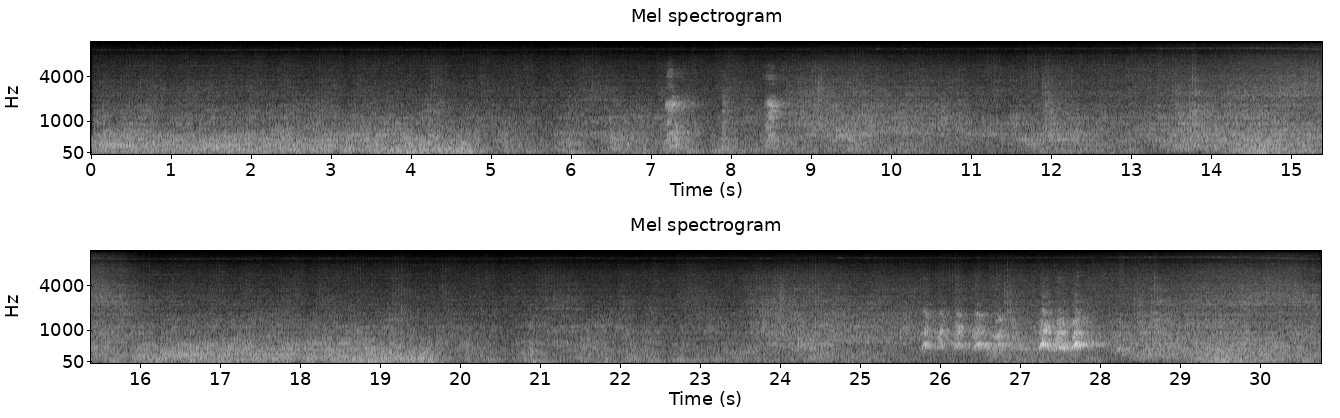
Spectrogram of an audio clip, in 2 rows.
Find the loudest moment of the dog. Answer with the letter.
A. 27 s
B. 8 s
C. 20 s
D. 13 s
A.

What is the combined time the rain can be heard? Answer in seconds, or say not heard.
not heard.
